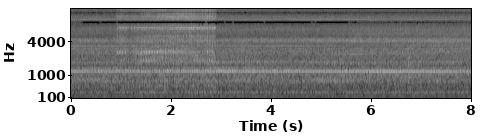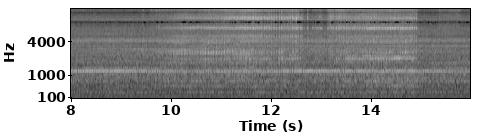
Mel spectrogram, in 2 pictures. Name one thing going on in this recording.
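A chisel scrapes against spinning wood in bursts.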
